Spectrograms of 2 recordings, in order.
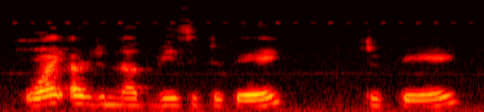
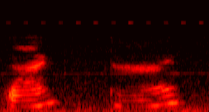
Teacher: describes how the voice falls on the last syllable of the last word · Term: falling intonation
